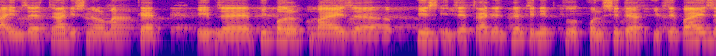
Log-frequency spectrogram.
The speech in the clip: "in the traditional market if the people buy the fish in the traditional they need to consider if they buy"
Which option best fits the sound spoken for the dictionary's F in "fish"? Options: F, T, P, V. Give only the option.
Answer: P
